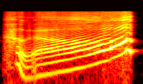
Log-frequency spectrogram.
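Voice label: Vox Casting, Korean; Erze; kingsraid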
